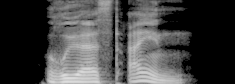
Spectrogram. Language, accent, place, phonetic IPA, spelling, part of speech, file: German, Germany, Berlin, [ˌʁyːɐ̯st ˈaɪ̯n], rührst ein, verb, De-rührst ein.ogg
- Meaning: second-person singular present of einrühren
